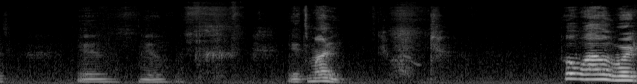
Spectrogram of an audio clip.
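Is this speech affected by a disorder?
Yes: brain injury; memory greatly affected.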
